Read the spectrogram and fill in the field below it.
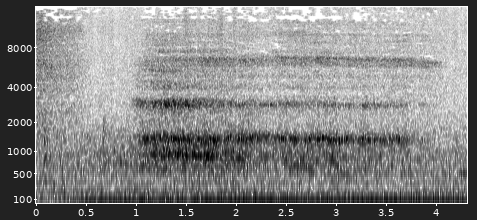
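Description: A young man sings a long, steady high note.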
